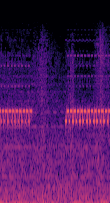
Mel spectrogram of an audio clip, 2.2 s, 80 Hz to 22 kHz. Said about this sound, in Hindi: 2 रिंग के बाद ज्योति के पापा ने फोन उठाया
